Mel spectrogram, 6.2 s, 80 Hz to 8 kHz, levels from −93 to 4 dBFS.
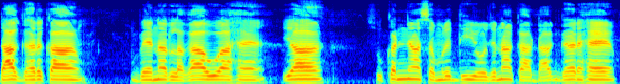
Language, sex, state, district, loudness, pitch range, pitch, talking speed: Hindi, male, Jharkhand, Deoghar, -20 LUFS, 125-135 Hz, 130 Hz, 135 wpm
